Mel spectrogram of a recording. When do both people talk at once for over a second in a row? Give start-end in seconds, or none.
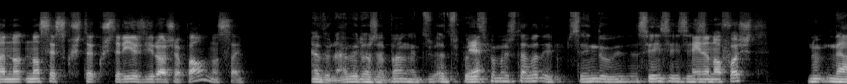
none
